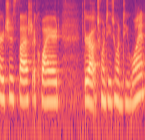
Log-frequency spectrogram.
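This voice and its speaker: The speaker is a woman whose voice sits fairly high. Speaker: book reviewer. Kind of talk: casual chat. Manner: fast; animated.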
